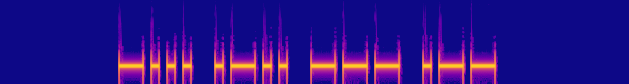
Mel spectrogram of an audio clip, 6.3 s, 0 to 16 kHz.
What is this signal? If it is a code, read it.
Morse code, heard as a keyed tone, about 15 wpm, 700 Hz. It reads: BLOW
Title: Top 1751-2000 Words 15wpm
